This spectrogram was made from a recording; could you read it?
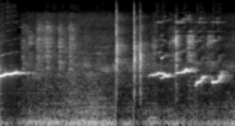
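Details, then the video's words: Agitated white-rumped shama call played to stir birds into song: a steady whistled note opens, then sharp clicks, then a rising, warbling whistled phrase near the end. "kretekan keras murai / menaikan emosi agar bunyi"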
